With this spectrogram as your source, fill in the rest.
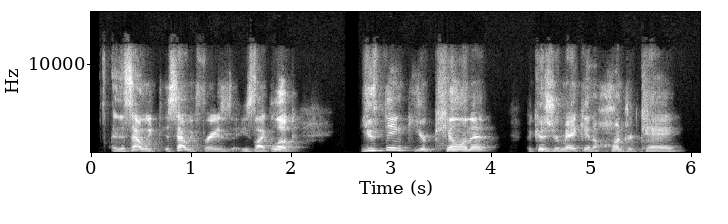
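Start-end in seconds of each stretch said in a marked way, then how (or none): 1.8-5.9 fired-up, heated stage ranting. Describing a stage speech to door-to-door salesmen, imitating Ed Mylett's fired-up rant. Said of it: "He's going off".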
